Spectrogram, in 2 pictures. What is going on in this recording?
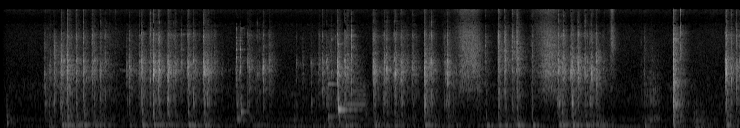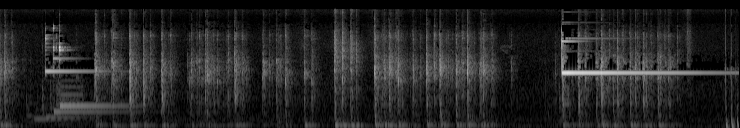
I am typing on keyboard, while receiving bunch of notification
